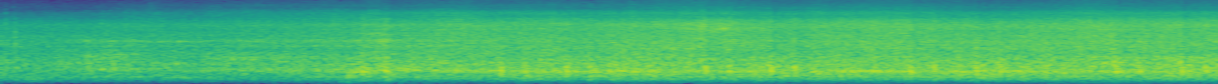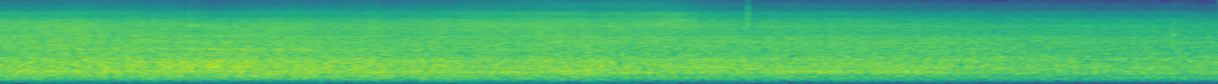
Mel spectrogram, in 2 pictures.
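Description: Tobu Railway Ryomo limited express electric train passing through at speed: the noise of its wheels and cars swells about two seconds in, stays loud as the carriages go by, and eases off near the end.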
